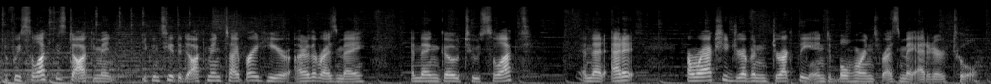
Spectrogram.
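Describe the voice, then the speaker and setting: A man presenting a promotional software demonstration. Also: on the high side, quick pace. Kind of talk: promotional software demo narration. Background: music.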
